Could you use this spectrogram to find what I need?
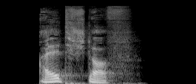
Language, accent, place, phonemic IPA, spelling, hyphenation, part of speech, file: German, Germany, Berlin, /ˈaltˌʃtɔf/, Altstoff, Alt‧stoff, noun, De-Altstoff.ogg
- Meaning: used material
